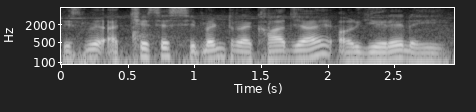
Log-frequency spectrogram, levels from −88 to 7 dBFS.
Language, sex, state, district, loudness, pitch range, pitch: Hindi, male, Jharkhand, Ranchi, -16 LUFS, 115-145 Hz, 125 Hz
